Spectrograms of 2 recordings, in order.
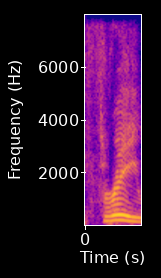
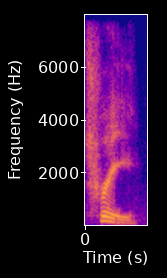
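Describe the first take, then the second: First: The word begins with a soft th sound. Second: The word begins with a hard t sound. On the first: "we don't say three" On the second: "we say tree, like tree"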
